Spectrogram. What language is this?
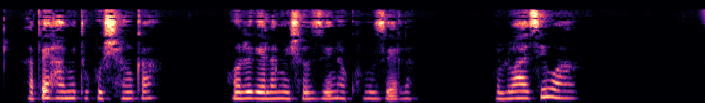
Koti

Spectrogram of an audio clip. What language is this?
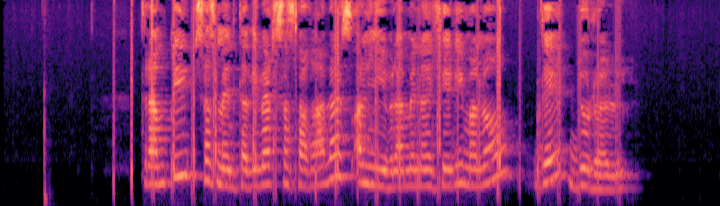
Catalan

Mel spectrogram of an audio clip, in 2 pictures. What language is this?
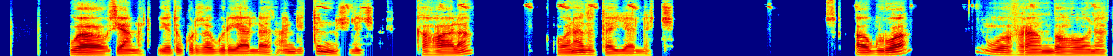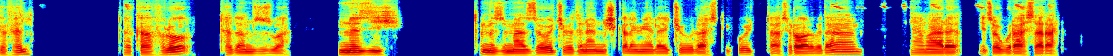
Amharic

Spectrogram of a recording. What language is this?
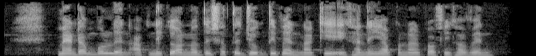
Bangla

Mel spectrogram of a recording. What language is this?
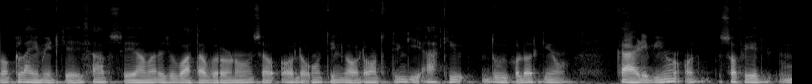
Jaunsari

